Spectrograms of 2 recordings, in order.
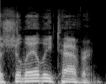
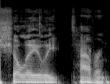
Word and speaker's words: Shillelagh Tavern: It's the Shillelagh Tavern. – The Shillelagh Tavern.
